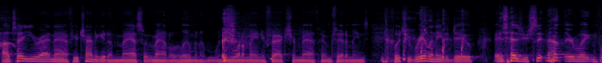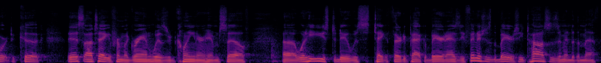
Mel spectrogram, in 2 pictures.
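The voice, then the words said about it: Put-on Southern American accent. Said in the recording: “Southern accent improv... Southern accent improv”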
